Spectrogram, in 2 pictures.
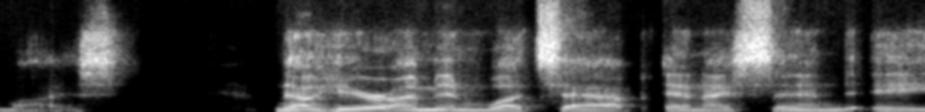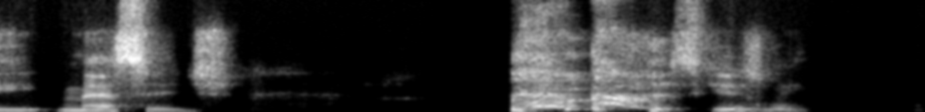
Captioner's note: cough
